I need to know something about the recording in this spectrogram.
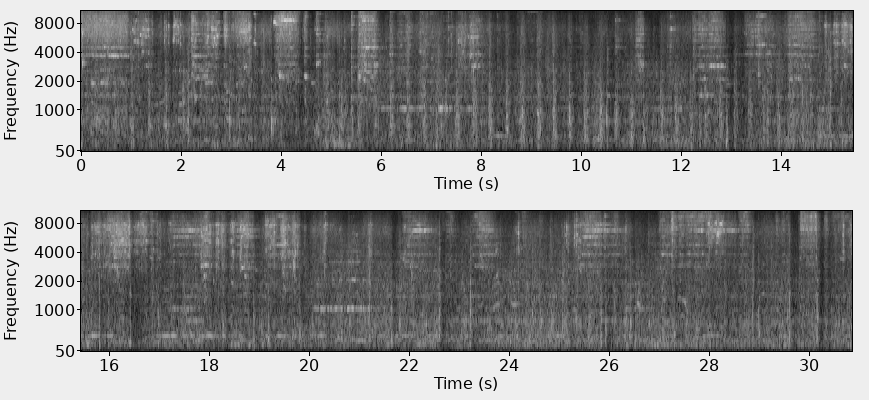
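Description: Steam-hauled passenger train heard from an open carriage window: a steady rhythmic clatter of the wheels over the rail joints, with a drawn-out wheel squeal as the train rounds a curve about halfway through.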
